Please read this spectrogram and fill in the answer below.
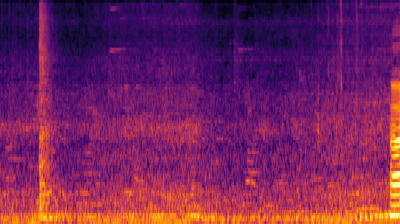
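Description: Street background noise with a vehicle engine's steady low hum running under it, and one sharp click about half a second in.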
